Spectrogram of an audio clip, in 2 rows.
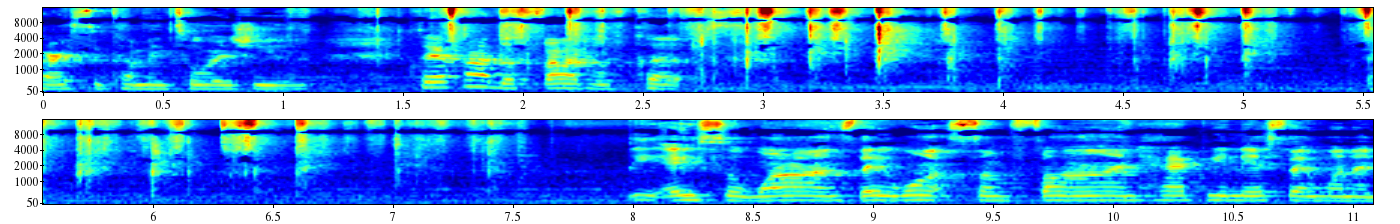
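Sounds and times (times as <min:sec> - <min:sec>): cards being shuffled: 0:01.4 - 0:07.6.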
